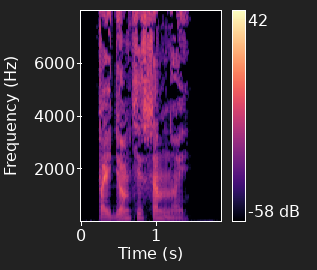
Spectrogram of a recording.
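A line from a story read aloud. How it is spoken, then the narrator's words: Dry. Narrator (Russian): сухо сказал он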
